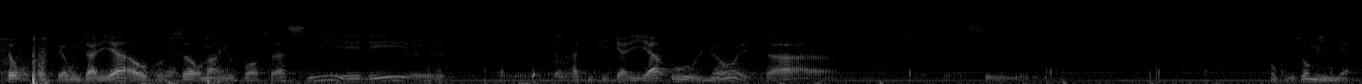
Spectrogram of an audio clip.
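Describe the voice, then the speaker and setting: A man from the audience asking a long, careful question at an academic seminar, with many pauses and fillers. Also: fairly low pitch, sing-song, creaky, background noise. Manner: slow, deliberate, with frequent hesitations. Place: seminar hall.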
